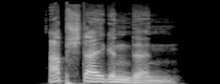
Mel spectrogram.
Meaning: inflection of absteigend: 1. strong genitive masculine/neuter singular 2. weak/mixed genitive/dative all-gender singular 3. strong/weak/mixed accusative masculine singular 4. strong dative plural
- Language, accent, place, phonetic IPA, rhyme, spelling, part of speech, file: German, Germany, Berlin, [ˈapˌʃtaɪ̯ɡn̩dən], -apʃtaɪ̯ɡn̩dən, absteigenden, adjective, De-absteigenden.ogg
